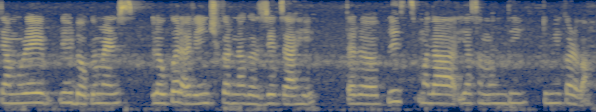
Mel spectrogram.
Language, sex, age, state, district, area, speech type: Marathi, female, 18-30, Maharashtra, Mumbai City, urban, spontaneous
